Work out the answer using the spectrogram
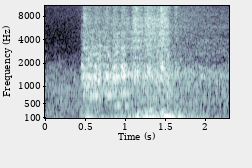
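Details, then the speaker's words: Ford Ranchero carbureted V8 at about 20° cold, cranking briefly then catching roughly and surging while the choke is worked, reluctant to fire on a cold start. "20° in a carburetor not always the best"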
